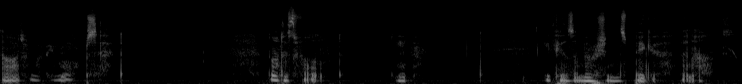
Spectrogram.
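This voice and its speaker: Breathy whispering vampire boyfriend, voiced by a man. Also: high-pitched, fairly even intonation, measured pace, long pauses, exaggerated voice. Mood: soft, reassuring. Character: gentle, caring male vampire boyfriend, softly self-conscious. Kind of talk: whispered ASMR roleplay.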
